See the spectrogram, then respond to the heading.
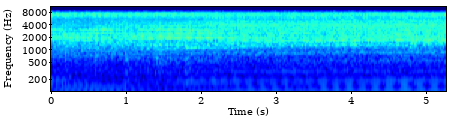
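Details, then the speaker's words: Yamaha TMAX 500 twin-carb scooter, cold with choke on after carburettor work: steady even idle, smooth low hum with no misses, surging or knocks; running very smoothly. "have a listen it's running smooth as anything very very smooth"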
